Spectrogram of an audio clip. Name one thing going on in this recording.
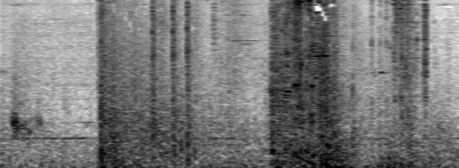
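Video game building pieces snap into place with sharp clatters.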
